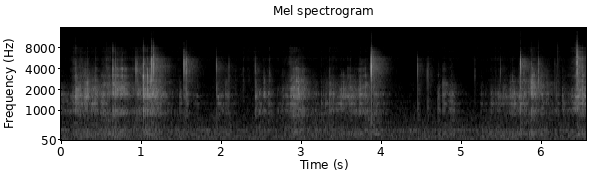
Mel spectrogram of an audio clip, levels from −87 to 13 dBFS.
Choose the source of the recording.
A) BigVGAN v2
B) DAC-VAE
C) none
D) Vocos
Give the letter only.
B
